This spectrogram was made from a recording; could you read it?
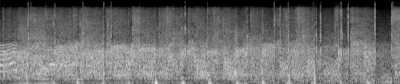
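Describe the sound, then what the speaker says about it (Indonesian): A high school class in Tuban, Indonesia, breaks into loud, dense applause for a presenting group, a steady wash of many hands clapping close by for about four seconds, with voices mixed in. "Tepuk tangan ya buat kelompok 4"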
